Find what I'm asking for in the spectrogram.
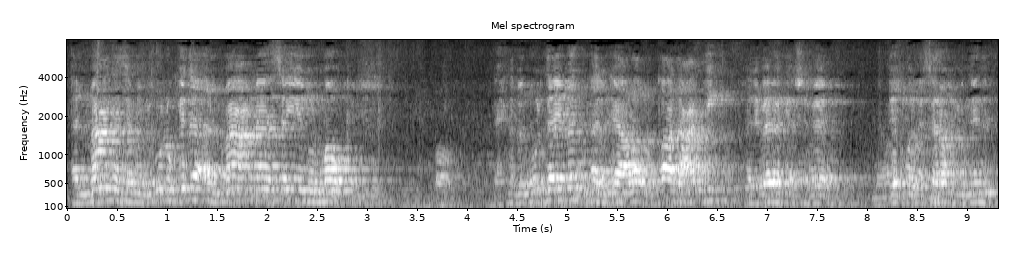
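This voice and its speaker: A man with an Egyptian Arabic accent teaching a grammar lesson to a class, often pausing on a question for students to fill in the answer. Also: fairly high pitch, a crowd in the background. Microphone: distant room mic. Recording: echoey hall from far off.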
